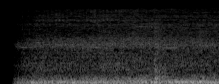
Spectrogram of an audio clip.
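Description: Steady low rumble of road traffic, starting just after the opening instant.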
